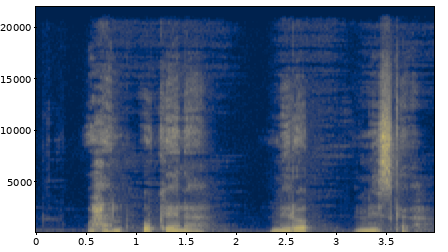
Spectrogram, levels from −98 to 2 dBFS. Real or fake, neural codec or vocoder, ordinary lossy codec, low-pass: real; none; none; none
